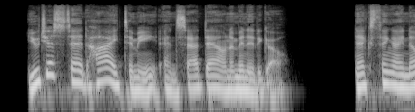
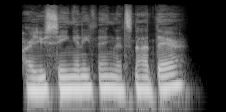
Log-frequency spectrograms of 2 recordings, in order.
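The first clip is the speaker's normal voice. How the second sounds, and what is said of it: Softer, quieter voice. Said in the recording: “in a softer voice”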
